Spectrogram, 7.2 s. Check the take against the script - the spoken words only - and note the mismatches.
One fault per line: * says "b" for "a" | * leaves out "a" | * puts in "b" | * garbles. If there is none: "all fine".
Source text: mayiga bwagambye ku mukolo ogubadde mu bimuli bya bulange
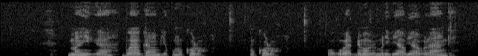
* puts in "mukolo"
* puts in "bya"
